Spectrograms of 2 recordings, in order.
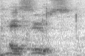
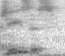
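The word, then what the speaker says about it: Jesús: is Jay Jay Sanchez his real name is hey Zeus some people pronounce that Jesus we're gonna call this thing Peter and Jesus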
